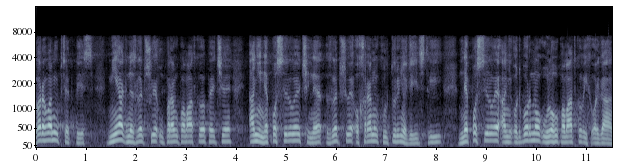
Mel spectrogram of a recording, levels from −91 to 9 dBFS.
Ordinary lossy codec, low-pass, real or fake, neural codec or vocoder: AAC, 48 kbps; 7.2 kHz; fake; codec, 16 kHz, 4 kbps, FunCodec, trained on LibriTTS, 50 frames a second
